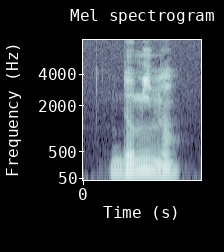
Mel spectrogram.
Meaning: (verb) present participle of dominer; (adjective) dominant
- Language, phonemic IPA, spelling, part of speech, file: French, /dɔ.mi.nɑ̃/, dominant, verb / adjective, Fr-dominant.ogg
